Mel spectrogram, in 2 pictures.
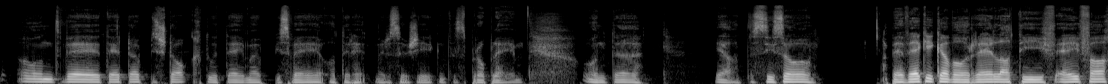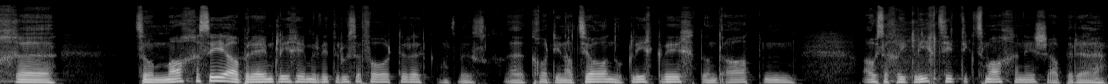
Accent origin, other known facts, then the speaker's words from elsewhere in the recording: Bern, Switzerland; born there; also born or lived in Berlin; bin ich jetzt in Bern geboren und bin er nachher Sozialpädagogik-Ausbildung und Velokurier bin ich dann auf Berlin ausgewandert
